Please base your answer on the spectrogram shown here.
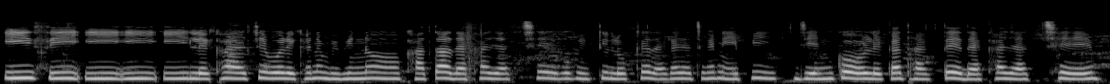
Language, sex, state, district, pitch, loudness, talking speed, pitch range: Bengali, female, West Bengal, Jalpaiguri, 265 Hz, -24 LUFS, 130 wpm, 255-275 Hz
